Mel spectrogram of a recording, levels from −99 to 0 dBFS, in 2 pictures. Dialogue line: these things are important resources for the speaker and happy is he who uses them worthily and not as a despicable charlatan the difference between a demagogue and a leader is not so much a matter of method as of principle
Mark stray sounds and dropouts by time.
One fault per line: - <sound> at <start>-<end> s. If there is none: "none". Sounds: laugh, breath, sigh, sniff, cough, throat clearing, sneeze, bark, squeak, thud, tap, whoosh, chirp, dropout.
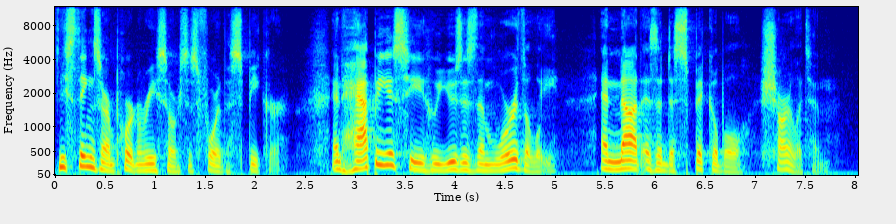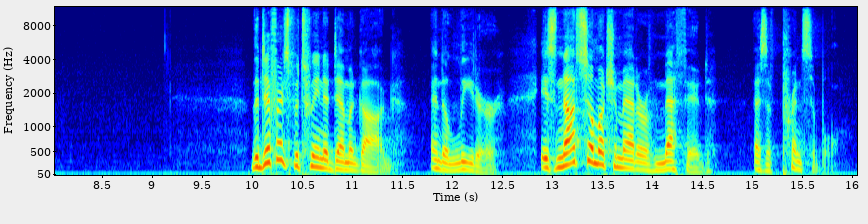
none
